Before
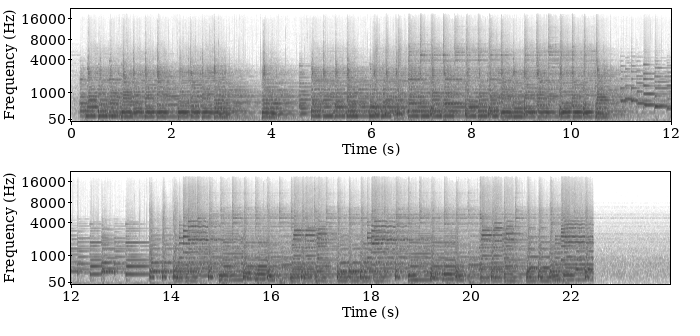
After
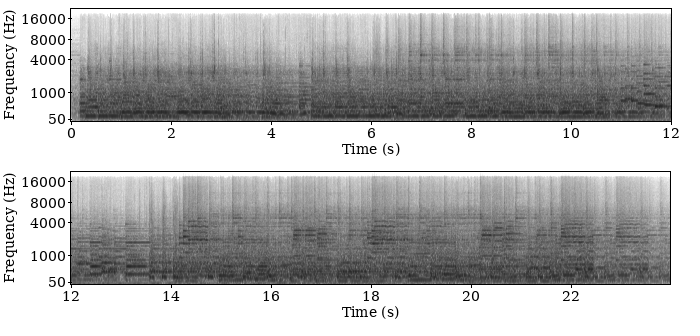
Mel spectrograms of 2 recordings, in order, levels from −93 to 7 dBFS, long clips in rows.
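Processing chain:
flanger 0.12 Hz, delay 9 ms, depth 1.1 ms, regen −65%
on a send: repeating echo 1,099 ms, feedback 46%, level −9 dB
on the sum: boost into a limiter +21 dB
saturating transformer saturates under 450 Hz

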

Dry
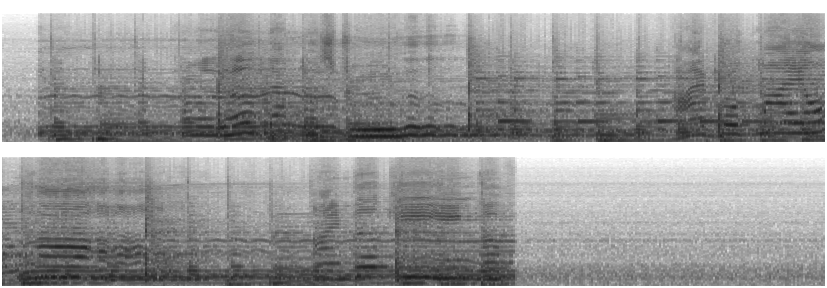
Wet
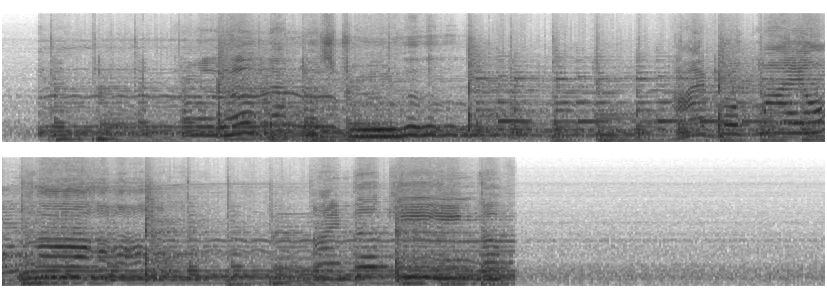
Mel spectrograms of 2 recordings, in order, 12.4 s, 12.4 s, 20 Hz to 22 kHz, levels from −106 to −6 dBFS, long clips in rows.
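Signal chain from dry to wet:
high-pass filter 100 Hz 6 dB per octave
level −2 dB

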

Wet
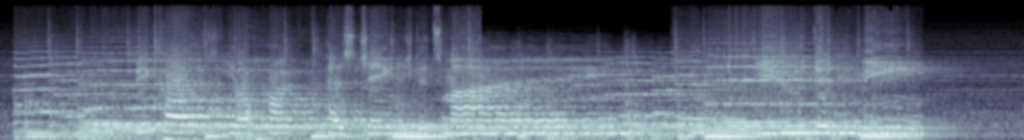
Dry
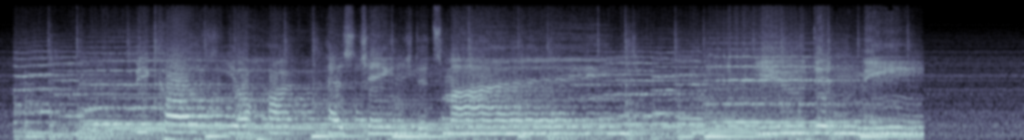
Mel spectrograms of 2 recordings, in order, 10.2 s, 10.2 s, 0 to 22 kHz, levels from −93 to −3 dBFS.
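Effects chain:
0:04.82–0:06.72: Gaussian smoothing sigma 1.7 samples
spring reverb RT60 2.2 s, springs 49 ms, chirp 45 ms, DRR 9 dB
level +6 dB

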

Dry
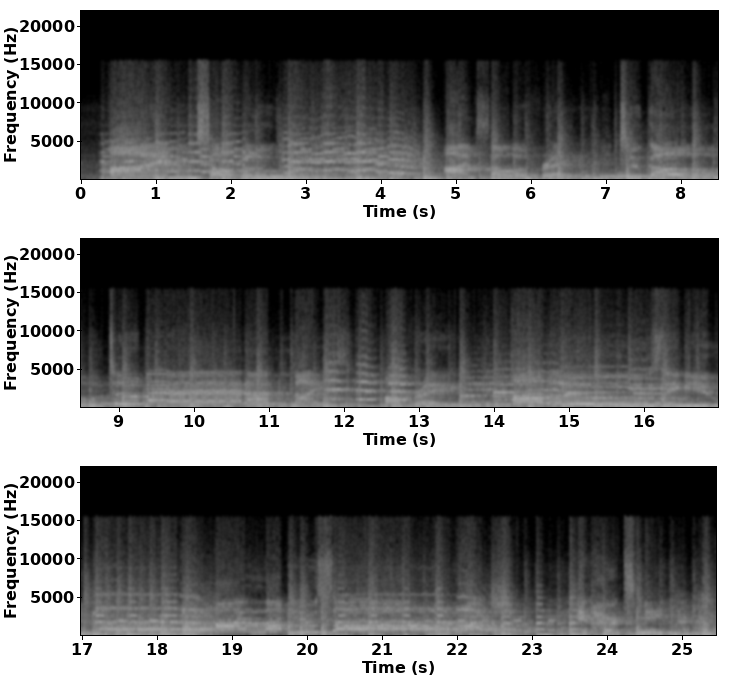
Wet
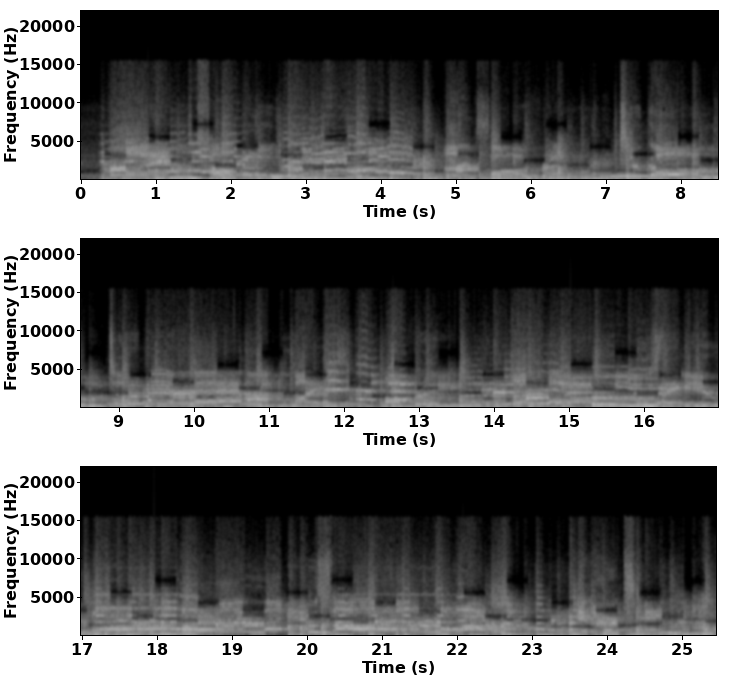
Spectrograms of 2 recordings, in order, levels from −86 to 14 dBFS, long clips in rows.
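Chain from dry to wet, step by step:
high-shelf EQ 8,700 Hz −8.5 dB
step-sequenced phaser 3.4 Hz 290–2,100 Hz
level +4 dB

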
